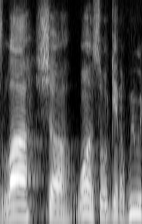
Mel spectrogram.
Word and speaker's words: Lashawan: So it would be la, sha, wa, na. But it's not, because that's 4 syllables. We need it to be la, sha, one.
